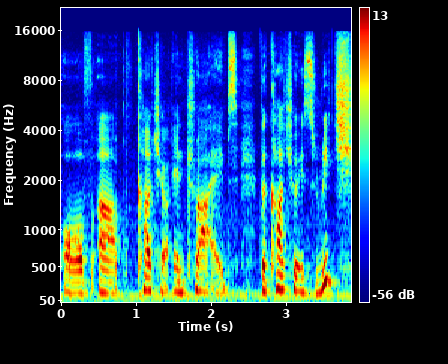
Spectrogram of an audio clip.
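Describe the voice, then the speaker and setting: A woman with a Namibian accent, fairly low-pitched, at a very slow pace. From northern Namibia. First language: Oshivambo. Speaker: university professor. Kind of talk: interview.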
